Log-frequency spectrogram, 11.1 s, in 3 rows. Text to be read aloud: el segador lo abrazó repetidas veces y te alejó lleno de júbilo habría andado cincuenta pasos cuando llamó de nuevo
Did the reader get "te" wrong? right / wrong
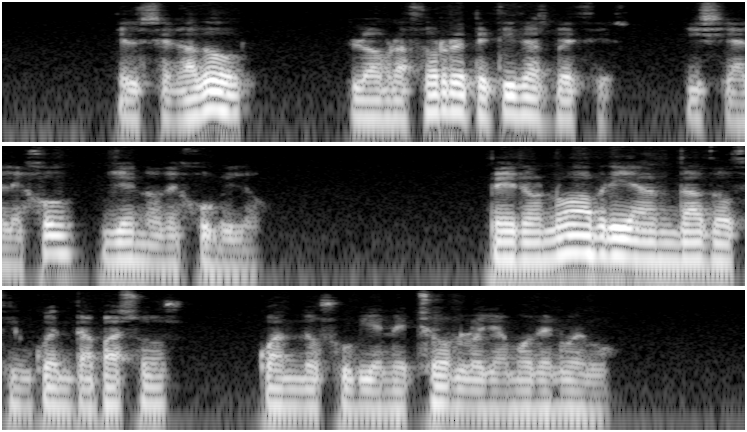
wrong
